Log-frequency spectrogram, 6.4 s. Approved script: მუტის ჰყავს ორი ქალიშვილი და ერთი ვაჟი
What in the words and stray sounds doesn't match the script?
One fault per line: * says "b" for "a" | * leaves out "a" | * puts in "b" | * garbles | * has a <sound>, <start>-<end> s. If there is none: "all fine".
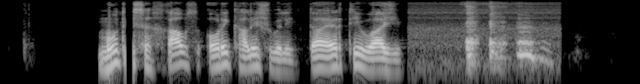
* has a dropout, 1.2-1.3 s
* has a throat clearing, 4.6-5.6 s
